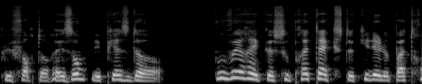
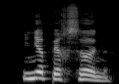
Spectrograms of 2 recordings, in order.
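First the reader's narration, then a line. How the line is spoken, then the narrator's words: Grumbled with a yawn. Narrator (French): grommela avec un bâillement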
